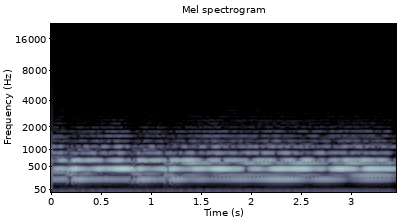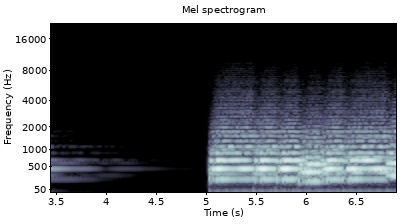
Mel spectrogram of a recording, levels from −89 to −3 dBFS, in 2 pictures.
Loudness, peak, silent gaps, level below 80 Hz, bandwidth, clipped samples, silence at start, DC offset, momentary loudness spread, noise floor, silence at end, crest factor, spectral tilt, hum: -16 LUFS; -4 dBFS; none; -70 dBFS; 5.2 kHz; under 0.1%; 0 s; under 0.1%; 19 LU; -86 dBFS; 0 s; 16 dB; -8.5 dB/octave; none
